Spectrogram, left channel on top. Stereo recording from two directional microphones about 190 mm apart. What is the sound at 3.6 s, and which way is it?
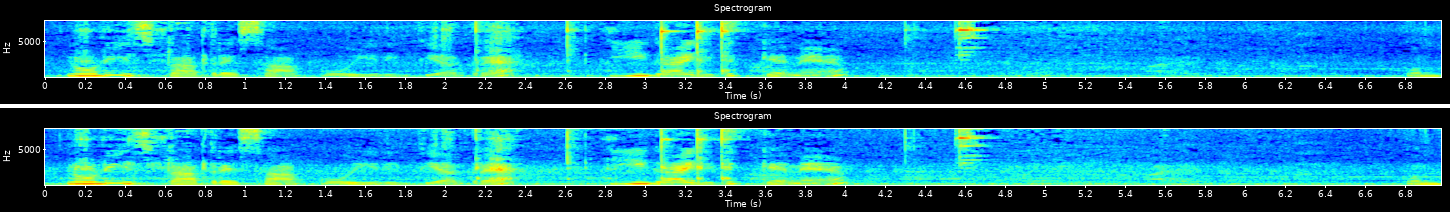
Speech, 10° left (ahead or behind).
